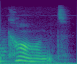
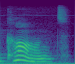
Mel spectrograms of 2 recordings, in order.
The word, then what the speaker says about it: can: Can is pronounced in different ways, depending on where it is used. We distinguish between the strong form can and the unstressed weak form can. In short answers, it is pronounced can. Yes, we can. When followed by another verb, its weak form can is used. Can, I can type.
